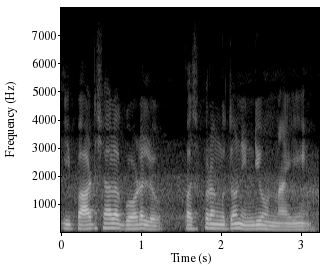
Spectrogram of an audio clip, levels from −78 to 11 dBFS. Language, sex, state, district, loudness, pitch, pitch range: Telugu, male, Telangana, Hyderabad, -18 LUFS, 135 Hz, 120-150 Hz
